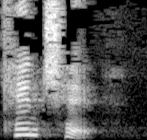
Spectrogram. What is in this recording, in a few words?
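"pinch-hit", English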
